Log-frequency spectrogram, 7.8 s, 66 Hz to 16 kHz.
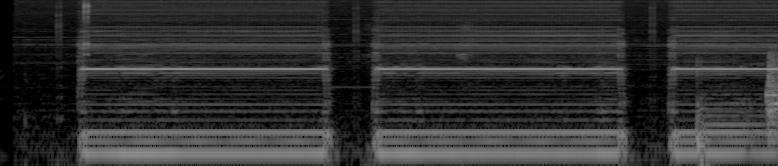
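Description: Elegoo Neptune 2S 3D printer's Z-axis stepper motors driving the gantry in three runs of about two and a half seconds, with short pauses between: a steady low hum with a thin high whine over it. The printer is standing without its dampening foam, so the low hum is vibration it passes into the table.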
